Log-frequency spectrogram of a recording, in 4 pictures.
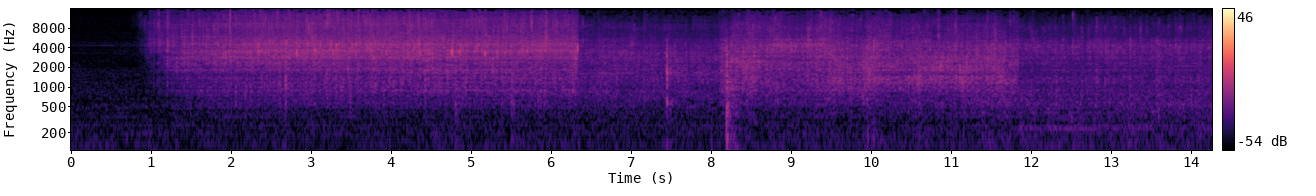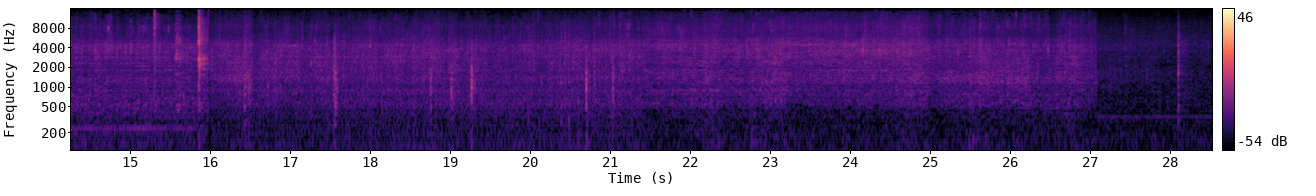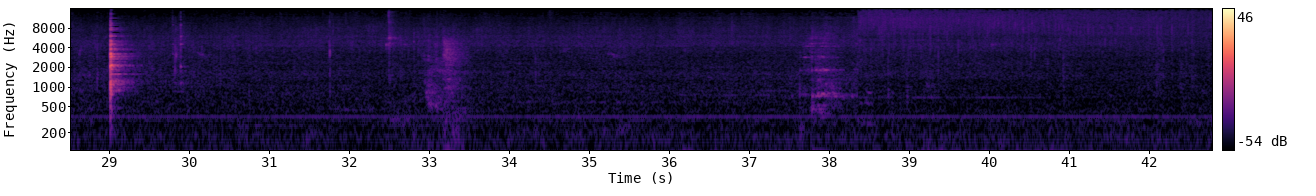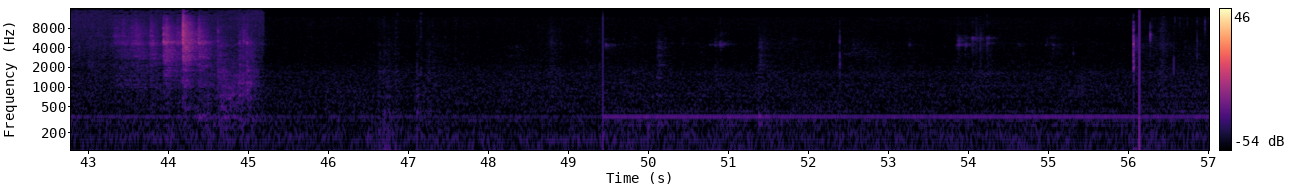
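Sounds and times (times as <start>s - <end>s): food sizzling in a pan: 0.9s - 27.1s, 38.3s - 43.9s.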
